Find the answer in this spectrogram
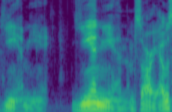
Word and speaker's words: Yan Yan: It's called Yan Yan. I'm sorry. I was saying. Let me top you off. Yes, please. I was saying Yan Yam Yam. It's Yan Yan.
